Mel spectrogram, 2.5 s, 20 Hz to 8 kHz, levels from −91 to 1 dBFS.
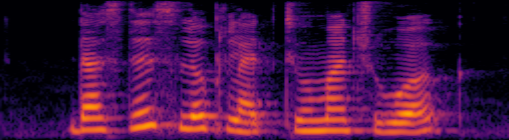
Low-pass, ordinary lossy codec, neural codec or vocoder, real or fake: none; none; codec, 16 kHz, 16 kbps, FreqCodec, larger model; fake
